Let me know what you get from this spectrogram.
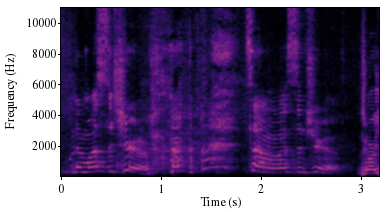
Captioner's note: laughs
